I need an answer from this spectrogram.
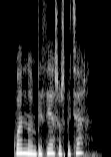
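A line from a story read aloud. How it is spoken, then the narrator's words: Murmured, reminiscing. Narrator (Spanish): musitó Gandalf, recordando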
